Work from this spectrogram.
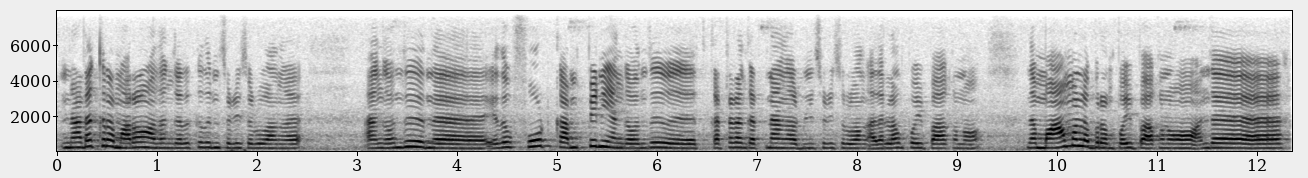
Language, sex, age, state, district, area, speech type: Tamil, female, 60+, Tamil Nadu, Tiruvarur, urban, spontaneous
